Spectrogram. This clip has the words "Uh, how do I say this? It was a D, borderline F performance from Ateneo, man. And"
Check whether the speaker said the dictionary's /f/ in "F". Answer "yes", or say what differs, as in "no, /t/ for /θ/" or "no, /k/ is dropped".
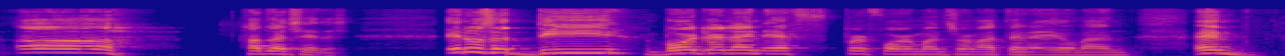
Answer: yes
